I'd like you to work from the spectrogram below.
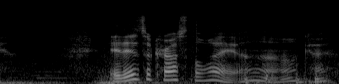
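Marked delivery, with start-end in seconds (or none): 1.1-2.4 is stressed, falling emphatic tone. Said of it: "Is it across the way?".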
